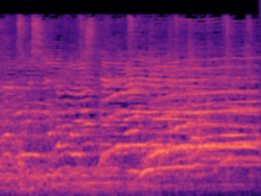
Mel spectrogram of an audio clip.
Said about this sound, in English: Tahiti Seymour walked into the arrivals hall to cheers from family, friends, and supporters after months of preparation and a whirlwind week on the Miss Universe stage.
